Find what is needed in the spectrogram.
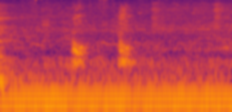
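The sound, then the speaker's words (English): Dogs give two short, excited yips at an outdoor event with races and competitions. The barks are brief and fairly faint over a steady low hum and background noise. “See, the dogs are very excited about that. They want you back again.”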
